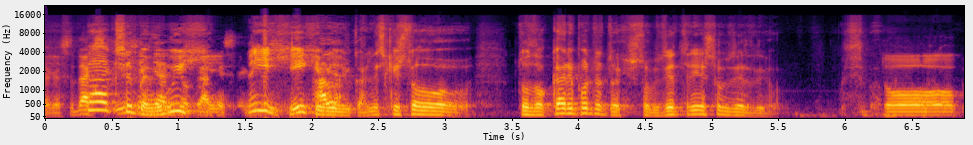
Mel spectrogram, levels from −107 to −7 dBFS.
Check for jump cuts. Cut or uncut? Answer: uncut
